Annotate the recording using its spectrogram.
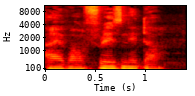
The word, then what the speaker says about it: Ivan Fresneda: So I want another right back, and the right back I want is Ivan Fresneda from Real Valladolid.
